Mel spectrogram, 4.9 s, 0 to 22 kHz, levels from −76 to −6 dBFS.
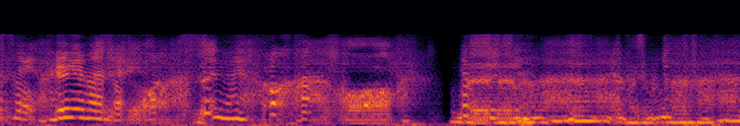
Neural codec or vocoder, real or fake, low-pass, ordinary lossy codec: codec, 16 kHz, 0.5 kbps, FreqCodec, smaller model; fake; 7.2 kHz; none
